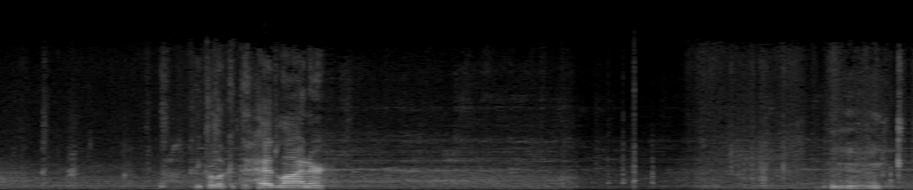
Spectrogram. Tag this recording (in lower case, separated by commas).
music, speech, inside a public space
